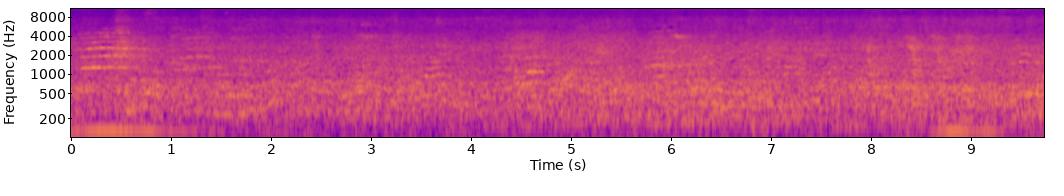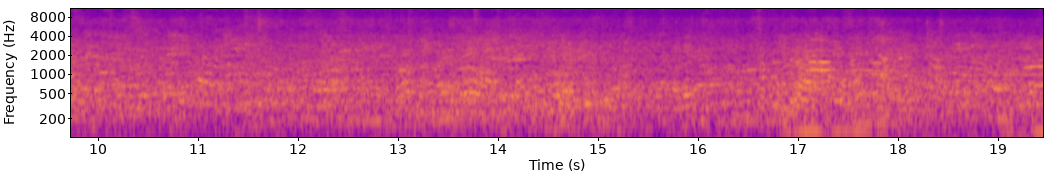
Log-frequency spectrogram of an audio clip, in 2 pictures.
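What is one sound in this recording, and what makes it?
A large crowd chatters and murmurs throughout a large echoing hall.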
